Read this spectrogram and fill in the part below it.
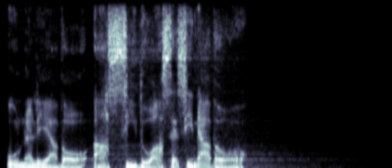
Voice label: Announcer Match Slain Ally; Paladins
